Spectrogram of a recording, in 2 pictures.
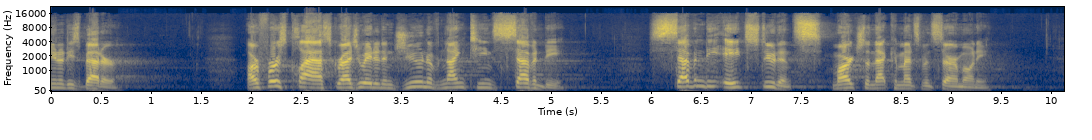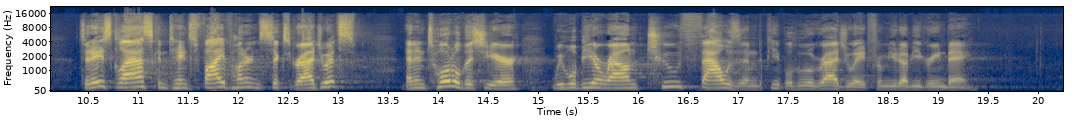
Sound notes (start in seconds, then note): none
